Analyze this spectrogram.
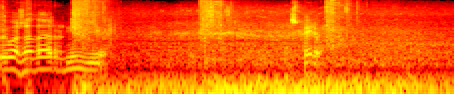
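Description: A knife hacks wetly into a carcass.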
